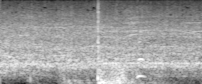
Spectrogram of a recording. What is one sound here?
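A heavy body slams onto the floor with a thud.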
